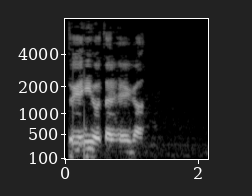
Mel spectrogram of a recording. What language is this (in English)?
Urdu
